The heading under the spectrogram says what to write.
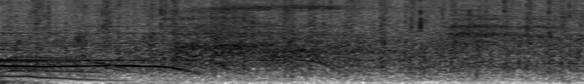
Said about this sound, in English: Can I get some applause up in here? Woo, woo, woo!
